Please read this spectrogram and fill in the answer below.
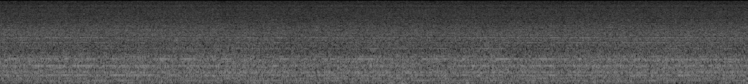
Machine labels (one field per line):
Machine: fan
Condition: normal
